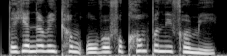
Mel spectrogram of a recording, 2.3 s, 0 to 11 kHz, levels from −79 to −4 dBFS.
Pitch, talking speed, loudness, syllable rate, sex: 270 Hz, 210 wpm, -16 LUFS, 6.0 syllables/s, female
